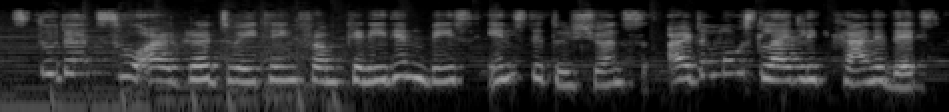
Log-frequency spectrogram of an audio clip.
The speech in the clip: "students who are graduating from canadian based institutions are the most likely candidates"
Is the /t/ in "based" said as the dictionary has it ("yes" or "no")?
no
